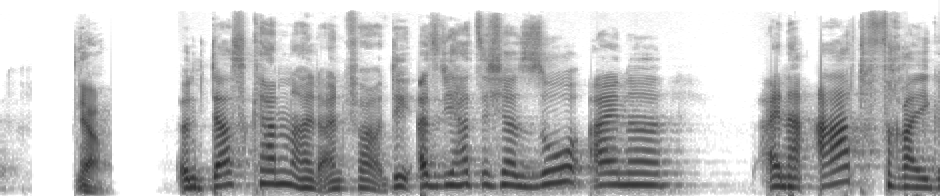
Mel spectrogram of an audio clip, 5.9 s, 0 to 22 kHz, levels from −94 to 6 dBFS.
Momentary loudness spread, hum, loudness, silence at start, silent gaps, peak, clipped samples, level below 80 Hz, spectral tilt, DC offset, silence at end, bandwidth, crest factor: 5 LU; none; -18 LUFS; 0.45 s; 0.76-0.97 s; 0 dBFS; under 0.1%; -54 dBFS; -5.5 dB/octave; under 0.1%; 0 s; 17.5 kHz; 18 dB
